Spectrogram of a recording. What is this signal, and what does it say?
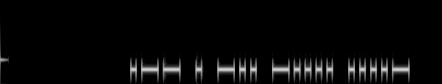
Morse code, heard as a keyed tone, about 22 wpm, 700 Hz. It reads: WED64
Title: Five Challenging Letter-Number Combinations 22wpm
